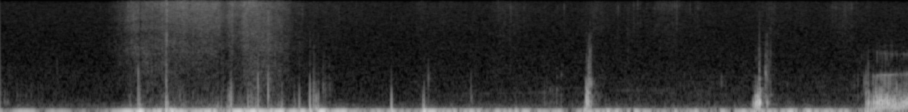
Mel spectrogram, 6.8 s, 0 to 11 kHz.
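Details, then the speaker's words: Woman on a 7-day fast, hungry: low gurgles, squeaks and pops from the belly, which she likens to construction noise; stomach rumbling (borborygmi) from hunger. ""ดูเหมือนท้องของฉันจะประสานกับเสียงการก่อสร้างที่ดังกระหึ่ม""ดู!"."เอ๊ะ!ฉันได้ยินเสียงก่อสร้างดังมาจากท้องของฉัน!""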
